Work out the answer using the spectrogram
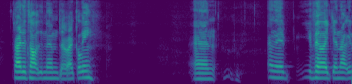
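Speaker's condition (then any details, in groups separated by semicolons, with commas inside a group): Cerebral palsy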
